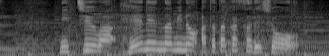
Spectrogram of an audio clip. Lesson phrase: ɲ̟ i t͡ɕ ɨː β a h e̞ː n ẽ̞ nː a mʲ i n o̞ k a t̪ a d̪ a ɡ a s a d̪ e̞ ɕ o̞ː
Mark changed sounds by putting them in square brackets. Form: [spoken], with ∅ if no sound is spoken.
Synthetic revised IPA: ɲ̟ i t͡ɕ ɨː β a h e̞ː n ẽ̞ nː a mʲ i n o̞ [ʔ] a t̪ a [t̪] a [k] a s a d̪ e̞ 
